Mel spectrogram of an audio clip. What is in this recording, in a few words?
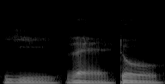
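"yireto", concatenated syllables; Affixing experiment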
